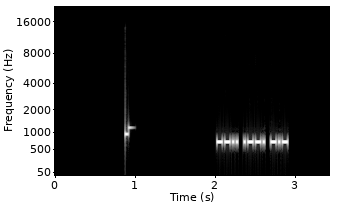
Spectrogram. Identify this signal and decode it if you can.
Morse code, heard as a keyed tone, about 48 wpm, 700 Hz. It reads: ZPK
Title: USA Call Sign Postfixes - 3 Letters 50wpm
